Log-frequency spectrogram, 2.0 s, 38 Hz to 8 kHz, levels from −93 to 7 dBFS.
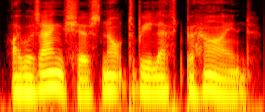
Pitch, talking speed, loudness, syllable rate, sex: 105 Hz, 240 wpm, -19 LUFS, 5.7 syllables/s, male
